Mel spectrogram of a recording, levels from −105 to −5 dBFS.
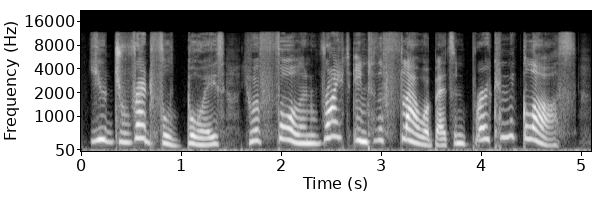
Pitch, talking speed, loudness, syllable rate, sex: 270 Hz, 175 wpm, -19 LUFS, 4.6 syllables/s, female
